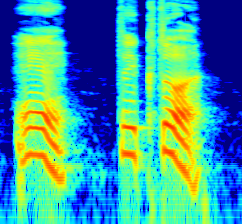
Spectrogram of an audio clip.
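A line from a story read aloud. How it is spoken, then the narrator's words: Hoarse croak. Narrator (Russian): голова на соседней подушке прохрипела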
